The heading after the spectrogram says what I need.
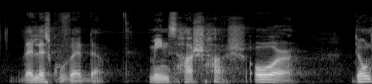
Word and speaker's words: Δε λες κουβέντα: And it rhymes with Documenta. Deles Κουβέντα means hush hush, or don't say a word, or you don't say a word.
